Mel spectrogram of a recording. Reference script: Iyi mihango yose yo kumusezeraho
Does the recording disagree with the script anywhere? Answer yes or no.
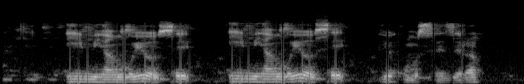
yes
